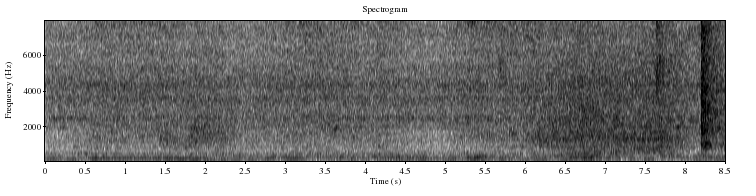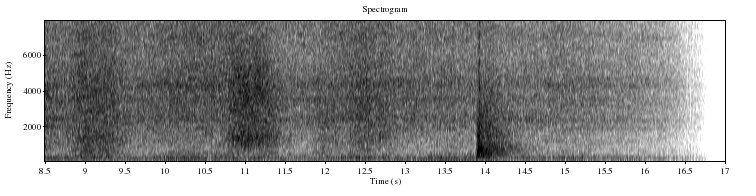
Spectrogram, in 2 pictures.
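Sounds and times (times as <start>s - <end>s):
car engine idling: 0.0s - 16.8s
sharp bang: 13.9s - 14.9s.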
